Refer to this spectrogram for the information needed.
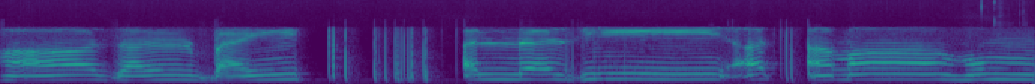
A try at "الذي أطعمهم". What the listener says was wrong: لمبا نہ کریں. أطعمهم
